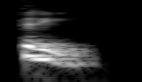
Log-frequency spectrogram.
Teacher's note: la i la vamos a pronunciar un poquito más larga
